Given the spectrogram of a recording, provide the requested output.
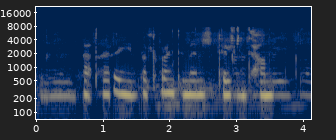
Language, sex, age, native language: Icelandic, female, 14, Icelandic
